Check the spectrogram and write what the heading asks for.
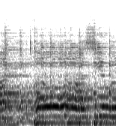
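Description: A woman singing a Bulgarian folk song into a microphone over instrumental accompaniment with a steady bass pulse; she holds long, ornamented notes, a new one starting just under a second in.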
